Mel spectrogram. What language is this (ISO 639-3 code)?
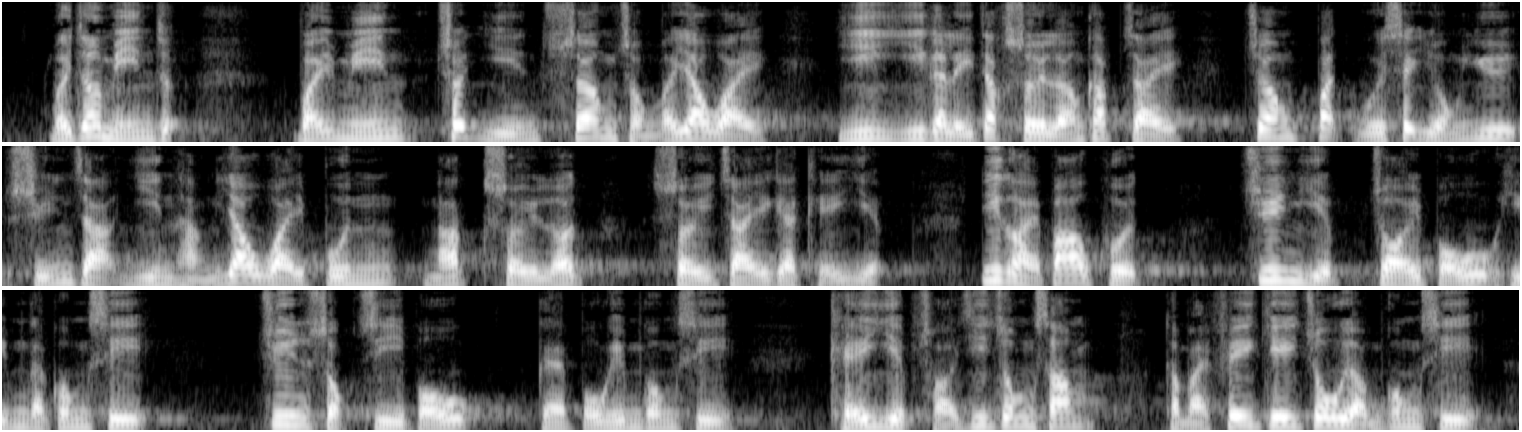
yue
